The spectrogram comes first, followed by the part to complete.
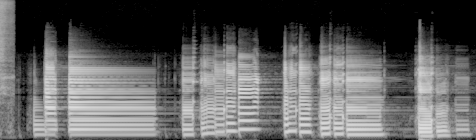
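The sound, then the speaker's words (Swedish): An electric guitar played through a Klon overdrive pedal with mild overdrive, a few sustained notes followed by short bursts of chords and riffs, fairly loud with no one talking. “Nu är det klon.”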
